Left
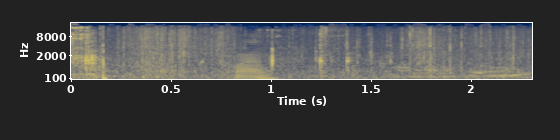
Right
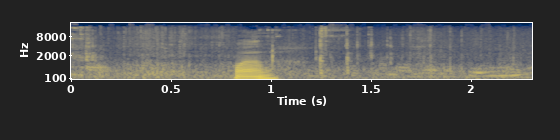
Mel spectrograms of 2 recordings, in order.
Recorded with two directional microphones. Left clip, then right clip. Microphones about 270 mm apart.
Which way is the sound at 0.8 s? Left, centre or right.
Right.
